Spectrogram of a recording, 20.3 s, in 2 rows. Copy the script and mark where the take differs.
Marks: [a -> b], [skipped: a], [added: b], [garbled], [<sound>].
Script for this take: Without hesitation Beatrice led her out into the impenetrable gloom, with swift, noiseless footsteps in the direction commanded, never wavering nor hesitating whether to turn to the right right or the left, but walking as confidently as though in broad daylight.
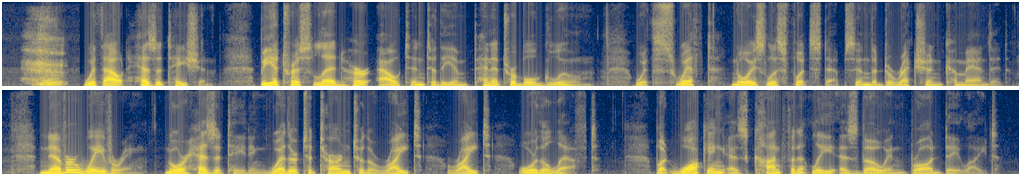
[throat clearing] Without hesitation Beatrice led her out into the impenetrable gloom, with swift, noiseless footsteps in the direction commanded, never wavering nor hesitating whether to turn to the right right or the left, but walking as confidently as though in broad daylight.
